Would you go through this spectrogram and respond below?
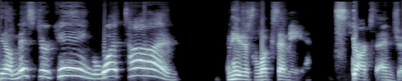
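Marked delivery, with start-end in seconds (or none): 0.2-2.4 mock very high, very slow, drawn-out shouting. Recounting calling to a man through his windshield, retelling own shouting. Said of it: "I'm now like shouting through the windshield".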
